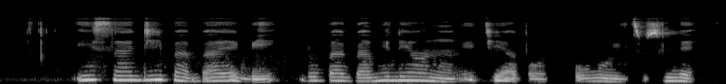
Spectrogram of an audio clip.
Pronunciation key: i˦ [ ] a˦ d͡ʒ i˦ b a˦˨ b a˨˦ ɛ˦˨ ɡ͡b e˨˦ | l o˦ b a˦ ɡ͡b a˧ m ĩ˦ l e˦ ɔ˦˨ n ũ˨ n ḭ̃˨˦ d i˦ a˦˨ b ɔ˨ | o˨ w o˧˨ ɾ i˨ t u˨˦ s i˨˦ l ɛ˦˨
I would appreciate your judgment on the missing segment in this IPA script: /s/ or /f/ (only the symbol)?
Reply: s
